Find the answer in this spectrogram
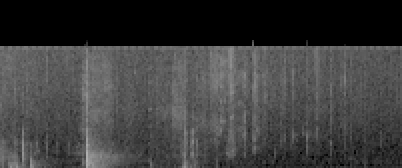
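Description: Small handling noises at a workbench as tape strips are picked up and pressed onto a small gear motor: one sharp click a little under a second in, then a few faint clicks and rustles.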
